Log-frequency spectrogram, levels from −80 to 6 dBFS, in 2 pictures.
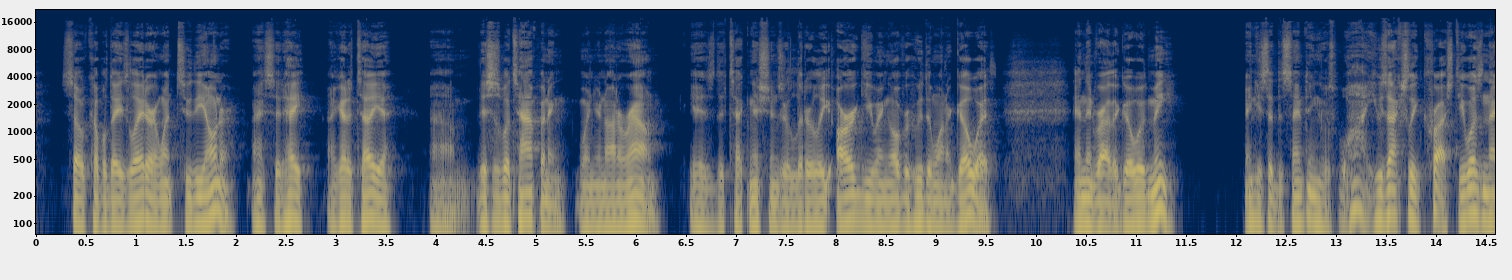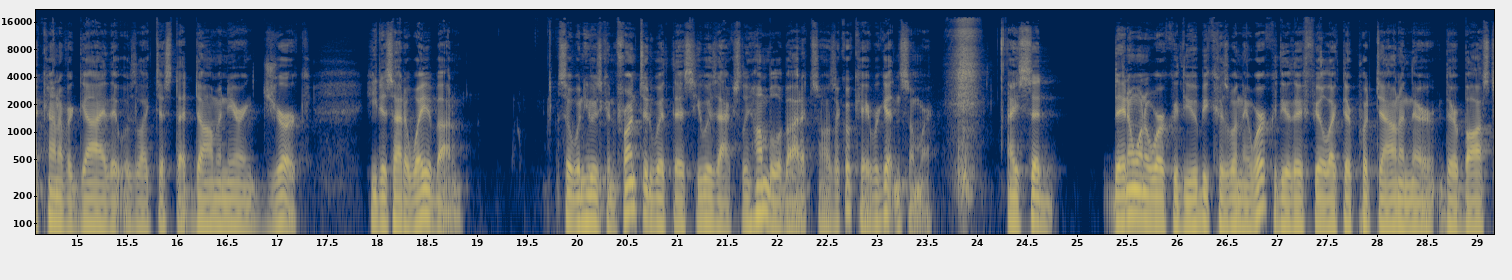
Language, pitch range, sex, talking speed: English, 90-110 Hz, male, 260 wpm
